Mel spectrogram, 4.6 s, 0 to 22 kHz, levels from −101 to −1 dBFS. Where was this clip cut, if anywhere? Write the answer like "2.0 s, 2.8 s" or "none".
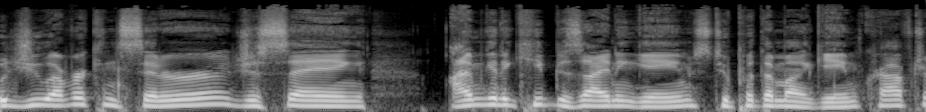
none

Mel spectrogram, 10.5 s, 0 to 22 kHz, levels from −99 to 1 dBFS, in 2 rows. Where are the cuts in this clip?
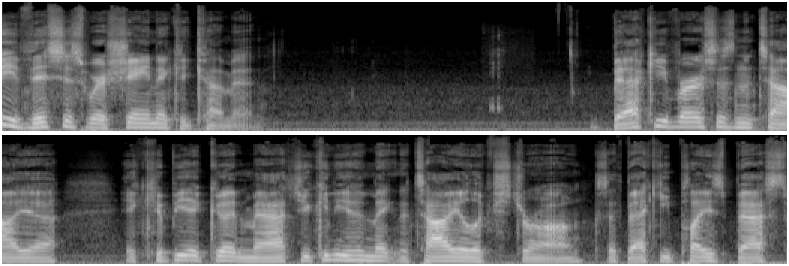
8.5 s, 9.3 s

